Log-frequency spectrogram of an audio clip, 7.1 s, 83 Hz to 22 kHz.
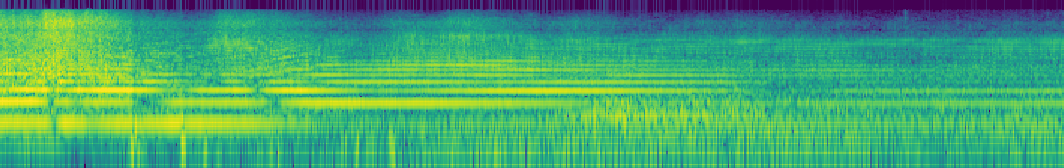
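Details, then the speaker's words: Aggressor F-Swept FPV pusher plane on maiden day, before the motor was moved back 45 mm; sharp high-pitched propeller whine with strong steady tones slowly fading, loud enough to hear two kilometres out. "seems to me there is quite a difference in noise alone before i would hear it at two kilometers out ridiculous as it may sound but it is true throttle up and you can hear it from two kilometers"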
